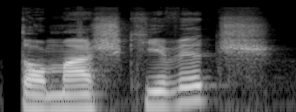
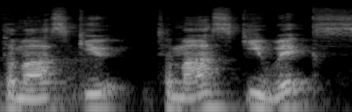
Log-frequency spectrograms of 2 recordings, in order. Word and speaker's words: Tomaszkiewicz: I would go with Tomaszkiewicz. No, their S's. Their S's are SH. There's no Vitch in there. W's are pronounced with the V.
